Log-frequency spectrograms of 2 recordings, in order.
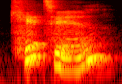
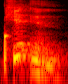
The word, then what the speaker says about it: kitten: Notice how I'm not saying kitten or kitten. I'm saying kitten.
